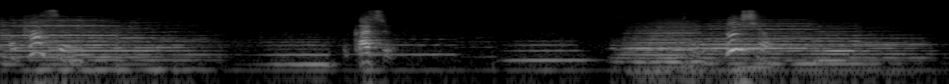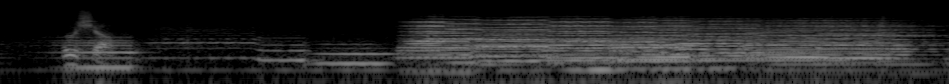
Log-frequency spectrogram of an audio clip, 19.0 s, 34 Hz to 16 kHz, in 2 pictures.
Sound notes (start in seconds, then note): 3.5 Tumak speaks in caveman language; 5.5 sentimental music; 10.0 Tumak speaks in caveman language; 13.4 soft sentimental music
